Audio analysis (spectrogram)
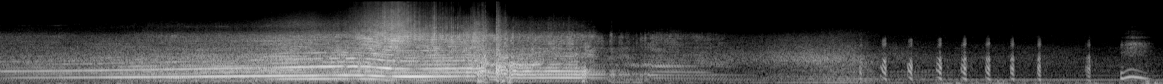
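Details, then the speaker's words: Ferrari F430 Scuderia on the road after ECUs refitted with new tune; engine pulls up cleanly with steadily rising note and settles without hunting, no surging, which the original pops-and-bangs tune had caused. "it sounds like it's not doing the surging so that was the problem is the original tune they're trying to do some of the pops and bangs"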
